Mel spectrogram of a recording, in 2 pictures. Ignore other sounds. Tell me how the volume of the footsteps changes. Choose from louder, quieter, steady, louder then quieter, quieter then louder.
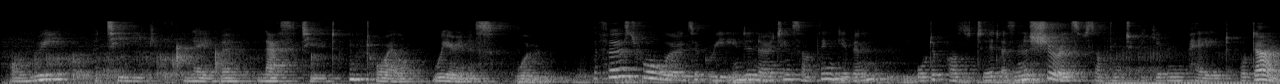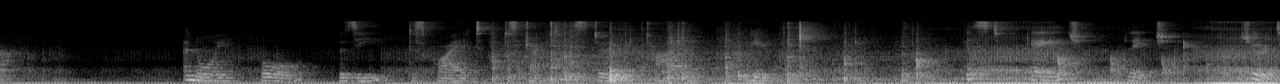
quieter.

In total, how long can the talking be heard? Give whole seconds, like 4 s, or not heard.
22 s.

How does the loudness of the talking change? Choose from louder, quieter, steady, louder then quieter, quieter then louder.
steady.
